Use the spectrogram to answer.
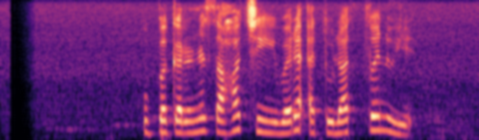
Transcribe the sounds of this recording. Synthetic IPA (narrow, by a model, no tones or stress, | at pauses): upəkəɾəɳəsaɦat͡ʃiːʋəɾəʔæt̪ulat̪ʋənuje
